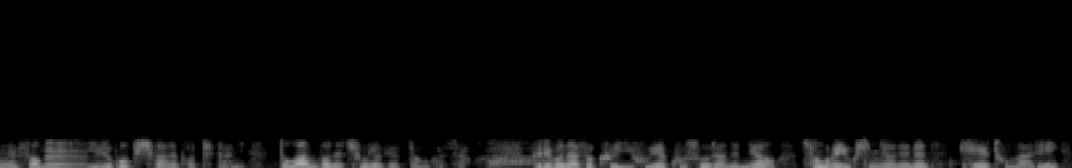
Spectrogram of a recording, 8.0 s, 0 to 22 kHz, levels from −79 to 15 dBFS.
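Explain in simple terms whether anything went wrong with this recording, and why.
Throughout the whole clip, the speech has been squeezed through the Codec 2 vocoder, a very low-rate digital-radio voice codec, and the damage is heavy. Rather than keeping the original sound wave, it sends only a rough outline of pitch, loudness and tone colour, then rebuilds the voice from simple tones. That is why it sounds robotic and buzzy. An ordinary phone line would also cut off everything above about 3.7 kHz, but the voice would still sound natural; here the voice itself has been resynthesised.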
